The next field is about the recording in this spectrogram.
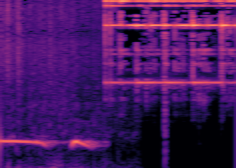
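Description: A small bell tied to a leg rings. Bright, high metallic jingles come in several quick strikes, following an earlier low wavering tone.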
